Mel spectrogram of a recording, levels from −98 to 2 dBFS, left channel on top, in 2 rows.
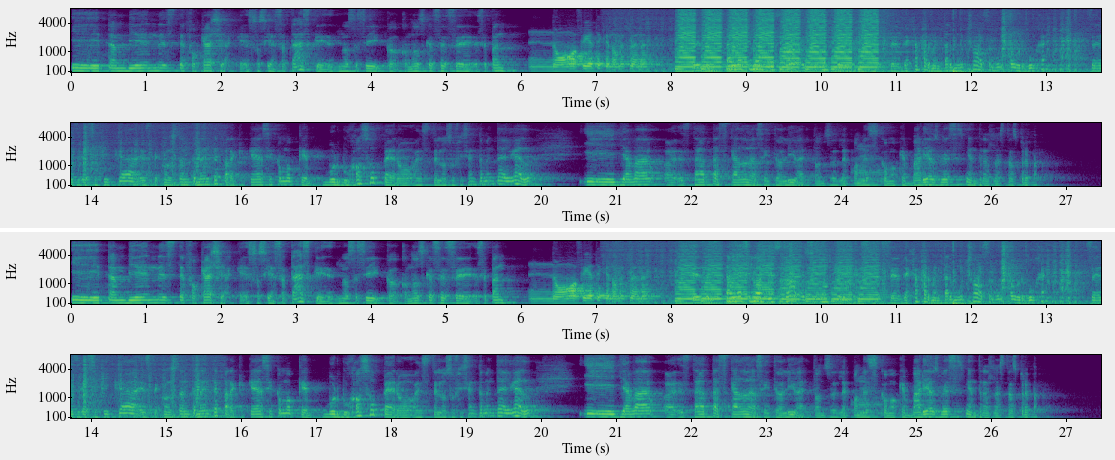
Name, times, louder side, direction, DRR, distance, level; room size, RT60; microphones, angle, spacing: voice 1, 0.0-5.8 8.3-13.1 13.6-26.6, right 2 dB, 60° right, 1.9 m, -30 dB
voice 2, 6.1-7.7 24.2-24.6, equal, 10° right, 2.4 m, -27 dB
sound 1, 7.1-15.8, right 1 dB, 35° right, 5.8 m, -33 dB
sound 2, 8.0-10.9, left 3 dB, 85° left, 1.6 m, -24 dB
26.0 x 21.0 x 8.8 m
head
